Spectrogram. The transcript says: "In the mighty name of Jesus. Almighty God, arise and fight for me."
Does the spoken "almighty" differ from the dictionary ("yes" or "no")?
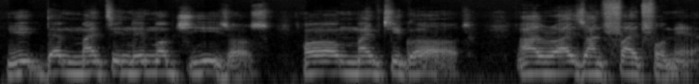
yes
